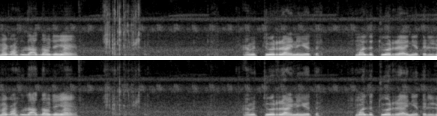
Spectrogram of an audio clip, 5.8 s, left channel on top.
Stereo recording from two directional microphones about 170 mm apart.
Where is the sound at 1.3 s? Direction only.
85° left.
